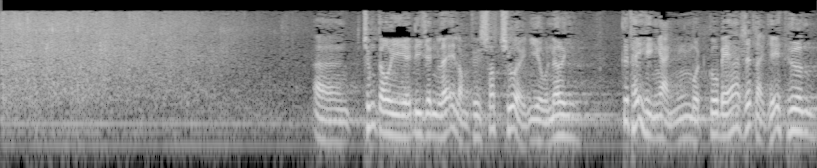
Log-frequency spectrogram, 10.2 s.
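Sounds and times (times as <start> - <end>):
large crowd clapping: 0.0 - 3.2
speech: 3.9 - 10.2.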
